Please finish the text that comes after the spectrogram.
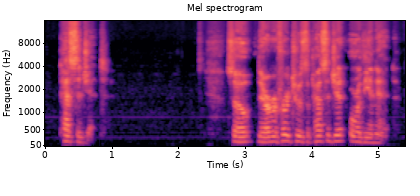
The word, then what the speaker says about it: Pesedjet: Now, the reason it's difficult to pronounce is that it would actually, in hieroglyphics, it would be PSDT, because hieroglyphics don't have vowels. So, but if you actually tried to write it out, it'd be Pesedjet, Pesajit.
